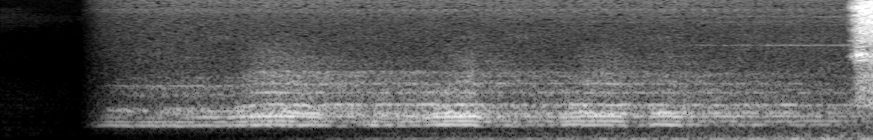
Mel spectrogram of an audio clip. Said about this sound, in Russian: Паровоз свистнул, выпустил огромные клубы пара, показывая, что рвется в дорогу.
